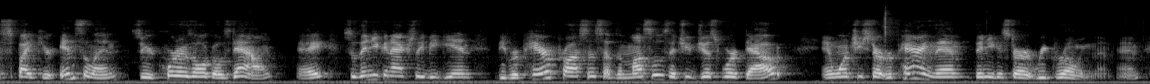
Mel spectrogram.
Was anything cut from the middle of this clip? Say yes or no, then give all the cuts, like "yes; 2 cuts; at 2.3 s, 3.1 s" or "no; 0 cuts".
no; 0 cuts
